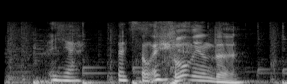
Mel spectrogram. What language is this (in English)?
Kazakh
